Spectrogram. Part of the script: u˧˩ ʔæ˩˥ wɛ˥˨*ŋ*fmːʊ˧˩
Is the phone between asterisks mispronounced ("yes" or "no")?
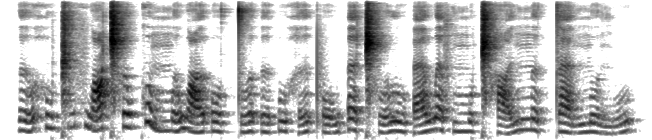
yes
